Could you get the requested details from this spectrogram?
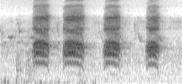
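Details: Crow calling four times, each caw a drawn-out harsh note about a third of a second long, evenly spaced with near silence between.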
